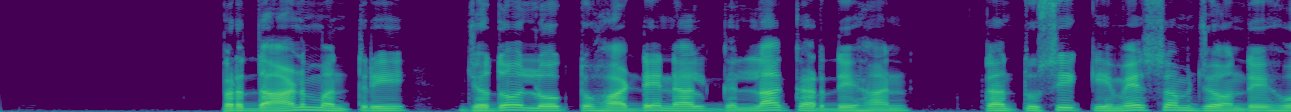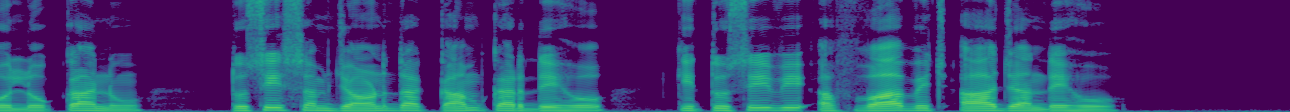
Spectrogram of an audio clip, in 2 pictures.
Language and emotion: Punjabi, neutral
